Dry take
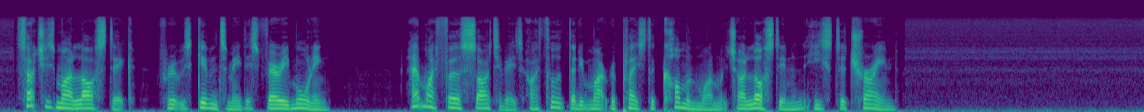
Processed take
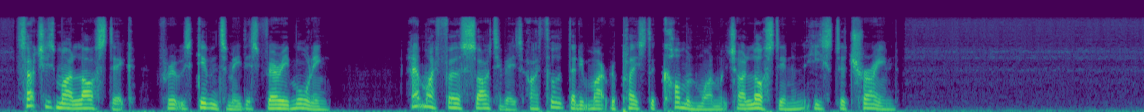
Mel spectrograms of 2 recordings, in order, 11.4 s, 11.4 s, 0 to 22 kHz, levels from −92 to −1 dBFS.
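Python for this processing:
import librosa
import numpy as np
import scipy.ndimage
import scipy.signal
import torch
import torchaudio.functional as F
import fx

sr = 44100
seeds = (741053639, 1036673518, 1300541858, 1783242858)

y = fx.spec_quant(x, sr, step_db=15)
y = y * 10.0 ** (5.5 / 20.0)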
